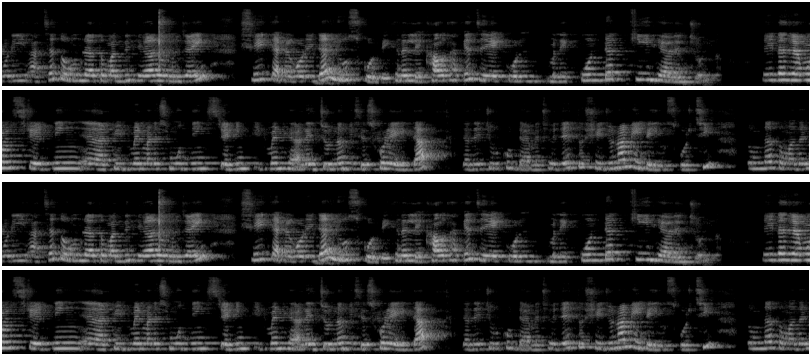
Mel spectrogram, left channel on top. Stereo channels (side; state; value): both; identical; correlation 1.00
